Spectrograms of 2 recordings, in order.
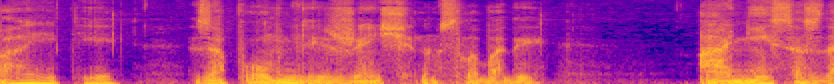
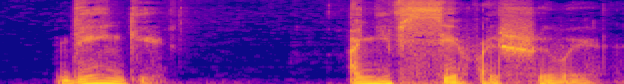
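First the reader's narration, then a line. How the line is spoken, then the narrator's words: Calm. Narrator (Russian): спокойно отвечал Кривой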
